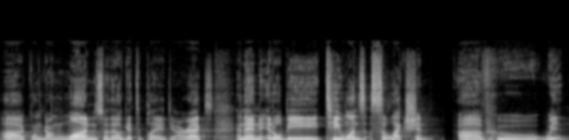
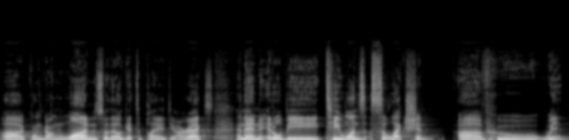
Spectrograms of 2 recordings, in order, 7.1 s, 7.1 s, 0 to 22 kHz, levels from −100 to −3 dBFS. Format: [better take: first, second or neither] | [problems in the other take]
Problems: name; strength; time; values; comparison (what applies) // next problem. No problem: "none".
first | muffled; slightly; fading above 2 kHz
